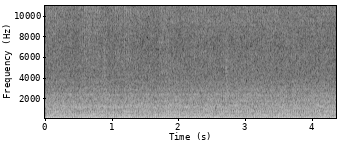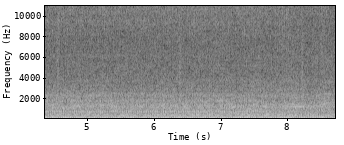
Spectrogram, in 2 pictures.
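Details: Honda EB3500 generator brought back to life, refueled and started the next night; steady even drone with constant low hum, no misses or knocks: normal running.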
